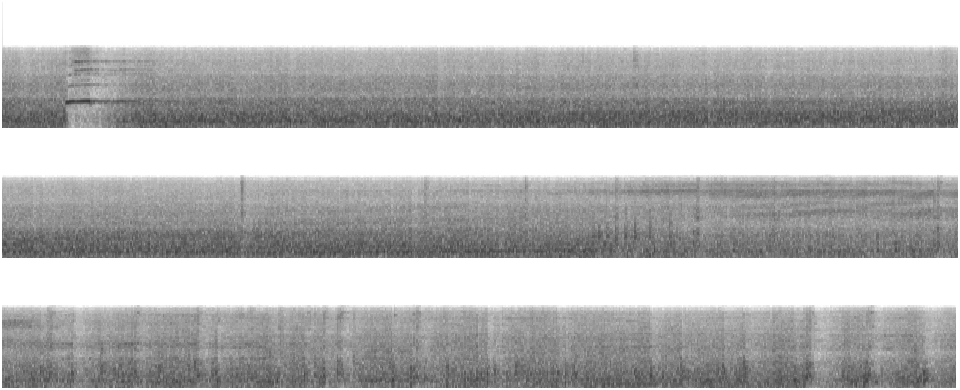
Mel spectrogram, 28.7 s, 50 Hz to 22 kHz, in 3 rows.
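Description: A heritage train pulling out past the platform. The ET41 twin-unit electric locomotive runs with a loud, steady rush, and a short horn toot sounds about a second in. The hauled steam locomotives and coaches then roll by with a brief high squeal a little past halfway, and wheels clicking over rail joints more and more often toward the end.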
